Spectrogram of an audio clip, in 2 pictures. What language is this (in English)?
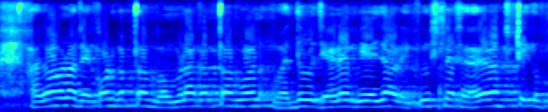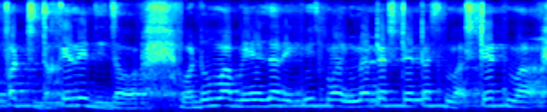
Gujarati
